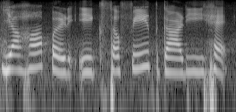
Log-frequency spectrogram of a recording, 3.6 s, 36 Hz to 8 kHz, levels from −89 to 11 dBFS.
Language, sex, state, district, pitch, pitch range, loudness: Hindi, female, Assam, Kamrup Metropolitan, 260 Hz, 245-290 Hz, -17 LUFS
